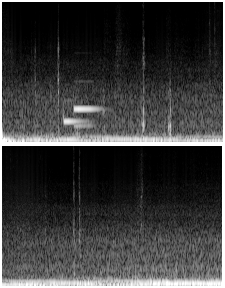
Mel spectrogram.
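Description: Sports car's engine and drivetrain rumbling steadily as heard from inside the cabin while driving, with a few light clicks. A brief electronic chime sounds about a second in.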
